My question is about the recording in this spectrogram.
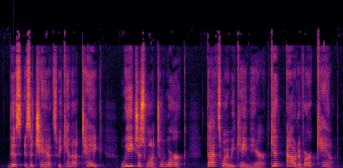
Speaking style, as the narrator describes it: He yelled back

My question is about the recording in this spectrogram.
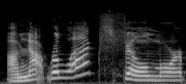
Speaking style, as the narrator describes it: Poppleton cried

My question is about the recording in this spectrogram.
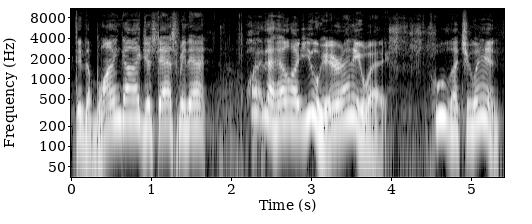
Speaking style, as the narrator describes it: he blurted out

